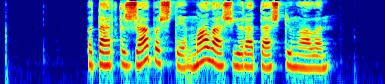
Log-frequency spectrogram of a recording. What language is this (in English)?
Mari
